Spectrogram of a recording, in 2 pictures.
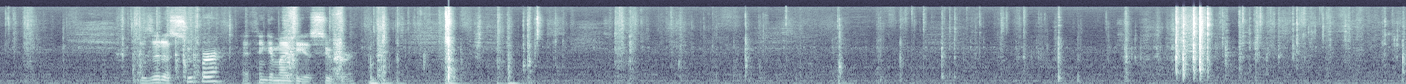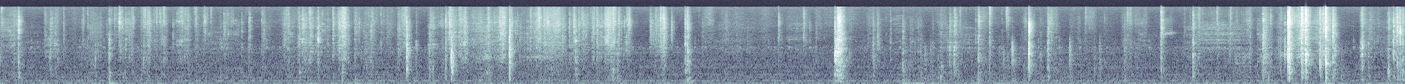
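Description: Cardboard packaging rustles and crinkles as hands open a box.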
